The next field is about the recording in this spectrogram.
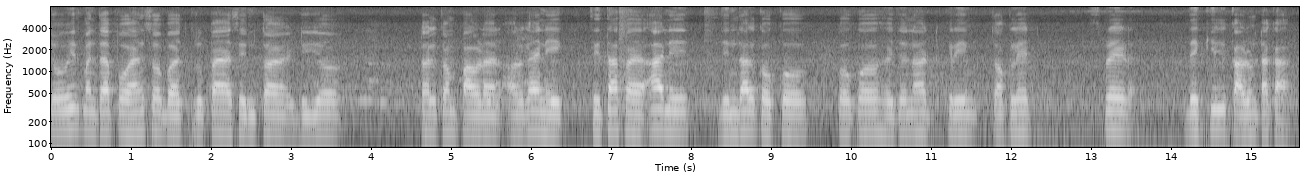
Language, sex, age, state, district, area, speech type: Marathi, male, 18-30, Maharashtra, Mumbai City, urban, read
